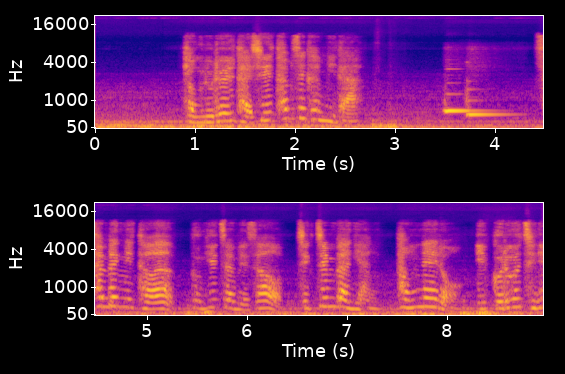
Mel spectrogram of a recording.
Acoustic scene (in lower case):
car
